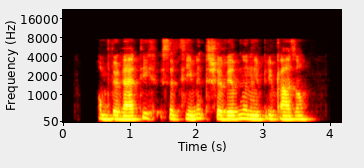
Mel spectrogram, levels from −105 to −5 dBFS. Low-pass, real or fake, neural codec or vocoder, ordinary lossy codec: none; fake; codec, 16 kHz, 4.8 kbps, FACodec; none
